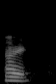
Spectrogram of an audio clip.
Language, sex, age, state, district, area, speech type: Goan Konkani, female, 45-60, Goa, Quepem, rural, conversation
